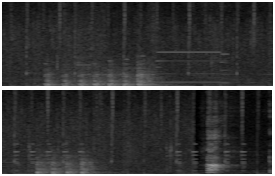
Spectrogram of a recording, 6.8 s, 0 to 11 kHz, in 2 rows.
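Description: Video game thunderstorm from Resident Evil 7: rolling thunder rumbles in two heavy bursts over steady rain, with a sharper crack near the end; no one talks.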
